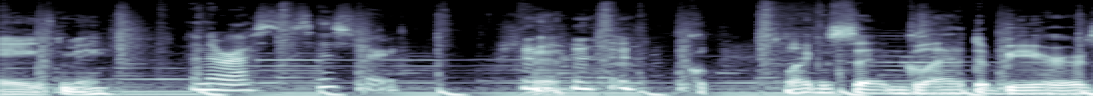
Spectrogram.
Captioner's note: laughs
